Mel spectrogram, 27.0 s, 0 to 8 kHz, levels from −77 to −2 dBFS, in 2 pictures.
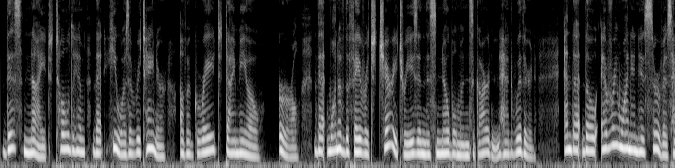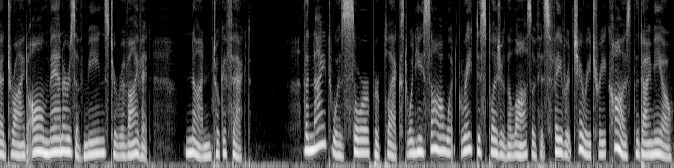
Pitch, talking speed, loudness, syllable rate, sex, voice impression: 180 Hz, 150 wpm, -16 LUFS, 4.4 syllables/s, female, feminine, middle-aged, tensed, slightly dark, soft, intellectual, slightly friendly, elegant, lively, strict, slightly modest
